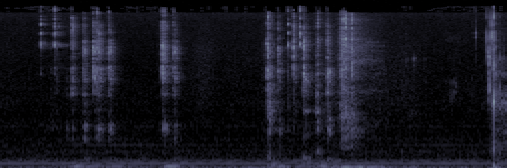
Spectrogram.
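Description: Typing on a computer keyboard while searching online: irregular clusters of quick keystroke clicks, some in rapid bursts, with short pauses between, over a low steady hum.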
